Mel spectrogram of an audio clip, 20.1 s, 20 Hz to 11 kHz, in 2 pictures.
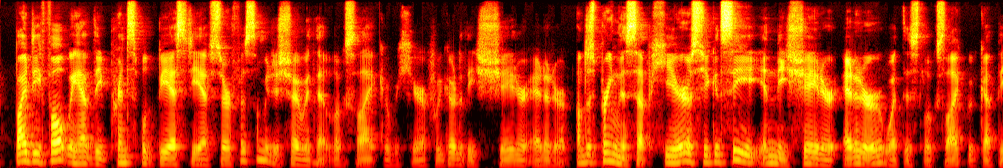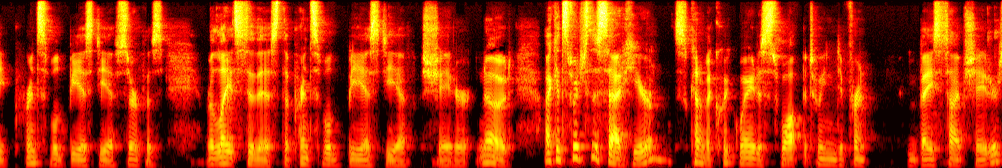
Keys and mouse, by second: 2.4 click, 3.8-4.9 drag, 6.4 middle click, 11.3 click, 12.3-13.9 drag, 15.6-18.3 drag, 19.7-20.0 drag.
